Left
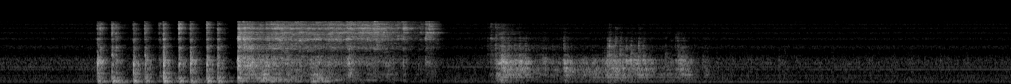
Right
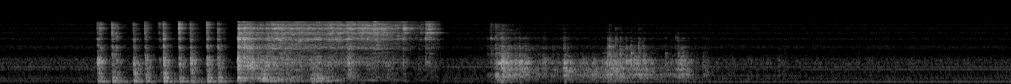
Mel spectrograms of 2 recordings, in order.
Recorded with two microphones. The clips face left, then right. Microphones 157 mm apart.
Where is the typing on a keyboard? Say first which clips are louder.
Left 2 dB; 60° left (ahead or behind), 1.4 m.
